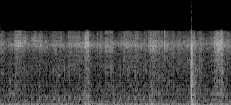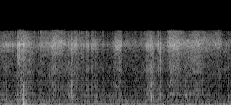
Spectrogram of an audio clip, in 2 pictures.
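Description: Cardboard box and a handheld radio being handled and fitted into the box: irregular rustling and scraping, with a few light knocks and one sharp click about two and a half seconds in.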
